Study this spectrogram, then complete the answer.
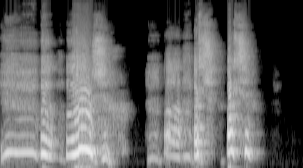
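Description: A storyteller's voice imitates a wicked witch sneezing in a French children's tale, producing a quick series of three or four loud, breathy sneezes and gasps separated by short pauses.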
